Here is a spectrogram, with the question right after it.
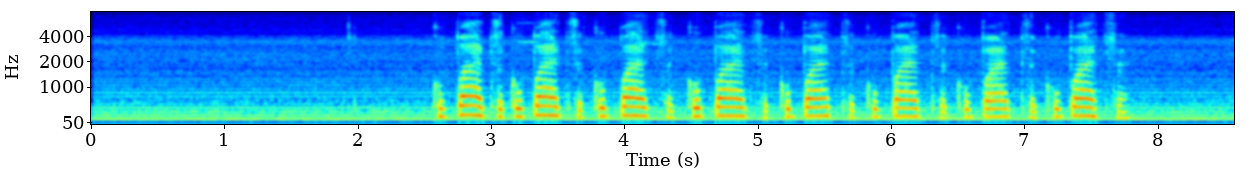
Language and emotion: Russian, positive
